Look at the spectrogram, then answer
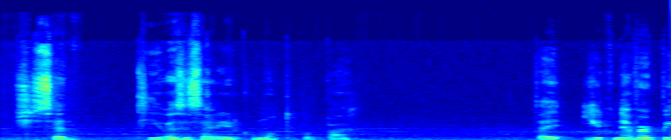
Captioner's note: speaking spanish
